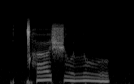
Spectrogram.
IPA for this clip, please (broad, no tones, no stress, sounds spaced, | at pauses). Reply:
ǀʰ ɐ ʃ ʊ l ʊ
